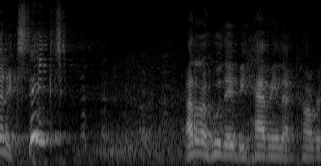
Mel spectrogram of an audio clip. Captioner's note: laugh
